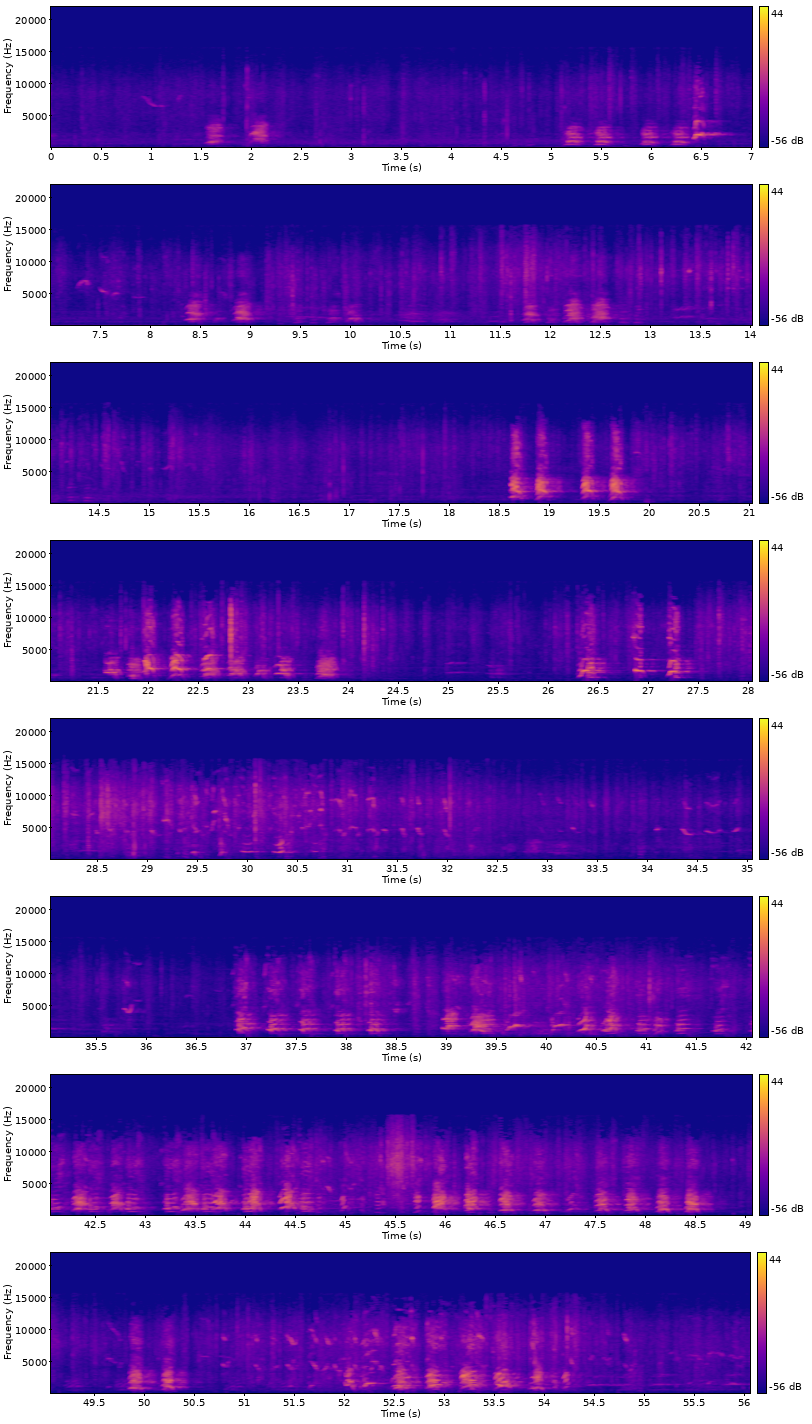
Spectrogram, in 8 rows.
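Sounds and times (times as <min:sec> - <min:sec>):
puppies yapping: 0:01.0 - 0:02.4, 0:04.8 - 0:17.6, 0:18.4 - 0:25.7, 0:26.3 - 0:36.2, 0:36.8 - 0:56.0.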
